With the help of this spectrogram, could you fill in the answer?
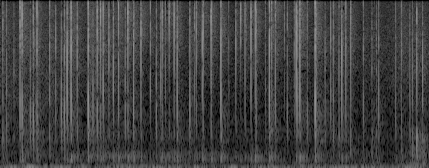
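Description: Long nails tap and scratch the glass screen of an iPad lying flat. The sound is a quiet, rapid, irregular run of short bright clicks mixed with faint scratchy rasps, each tap dying away almost instantly.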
